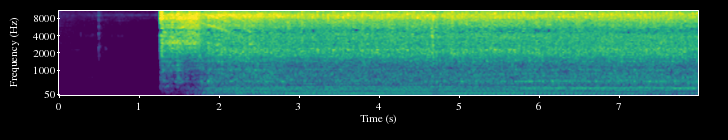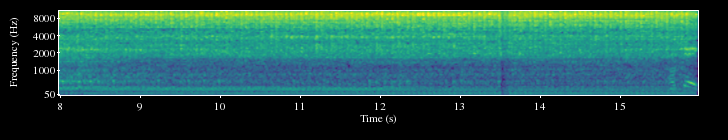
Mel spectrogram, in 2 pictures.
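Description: An engine on a dyno with a Ford 4R70W transmission cranks and catches after a quiet start, then settles into a loud, steady, close idle with a constant rumbling drone.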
